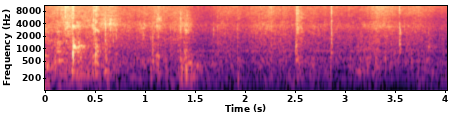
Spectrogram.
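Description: Quiet room tone with a few faint, scattered clicks and taps, a handful over the few seconds.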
